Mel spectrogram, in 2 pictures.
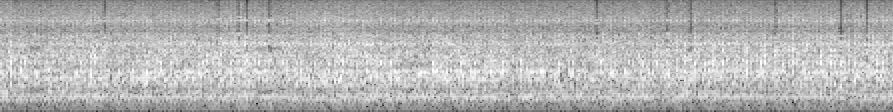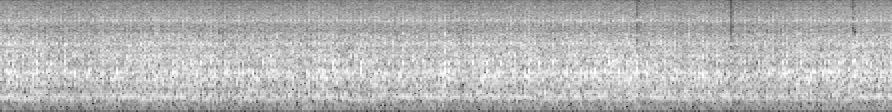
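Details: Older air compressor that had a bad rod knock, repaired with spare parts, pumping up: a steady, even hum with rattle-free pumping at constant speed. Normal running.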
